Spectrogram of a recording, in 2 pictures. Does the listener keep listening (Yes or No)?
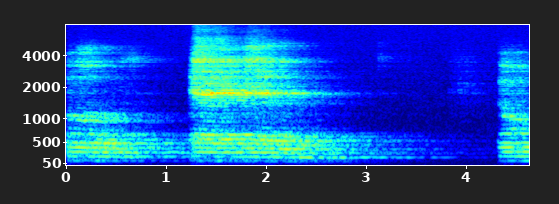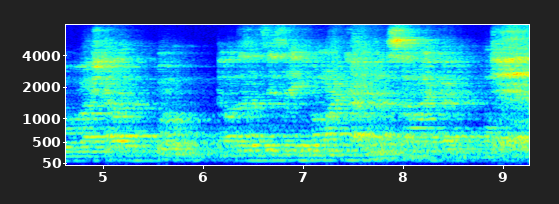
No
